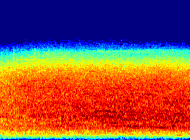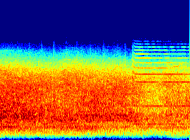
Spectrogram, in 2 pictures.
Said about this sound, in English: You can hear the crowd at the end booing him, but then also chanting, "We want Barry." The New York Governor Rockefeller was repeatedly interrupted by boos.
